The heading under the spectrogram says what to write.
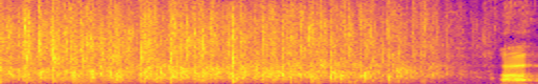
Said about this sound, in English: You guys give them a round of applause.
